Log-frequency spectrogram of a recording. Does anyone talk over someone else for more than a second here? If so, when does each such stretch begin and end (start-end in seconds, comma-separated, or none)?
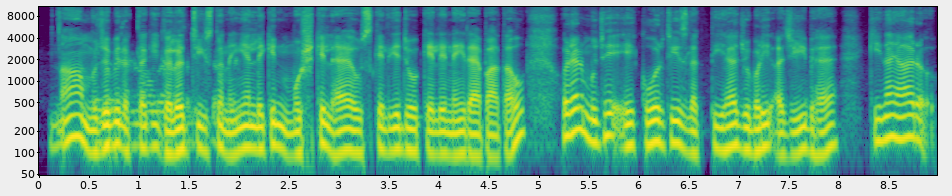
0.6-2.0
